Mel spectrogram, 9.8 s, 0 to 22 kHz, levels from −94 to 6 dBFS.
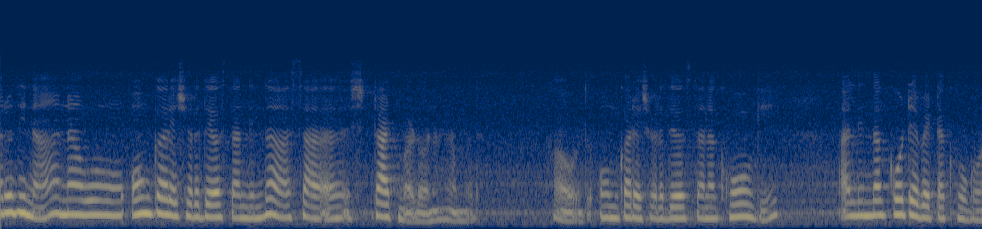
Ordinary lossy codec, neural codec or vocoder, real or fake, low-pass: none; none; real; none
